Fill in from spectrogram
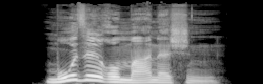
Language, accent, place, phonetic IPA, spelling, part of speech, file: German, Germany, Berlin, [ˈmoːzl̩ʁoˌmaːnɪʃn̩], moselromanischen, adjective, De-moselromanischen.ogg
- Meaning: inflection of moselromanisch: 1. strong genitive masculine/neuter singular 2. weak/mixed genitive/dative all-gender singular 3. strong/weak/mixed accusative masculine singular 4. strong dative plural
